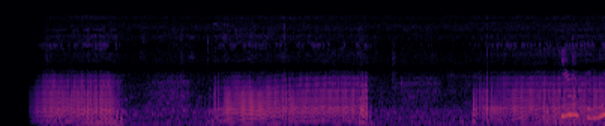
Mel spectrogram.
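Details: Snoring: loud, rough, rattling breaths in long drawn-out phases with quieter pauses between them.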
